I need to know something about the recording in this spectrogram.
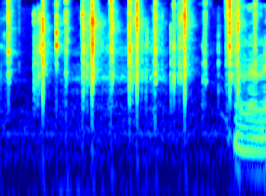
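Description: Small plastic glitter pieces (hollow hearts) sprinkled from the fingers into a plastic tub of loose glitter: a rapid, irregular run of tiny clicks and ticks. Speech comes in near the end.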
